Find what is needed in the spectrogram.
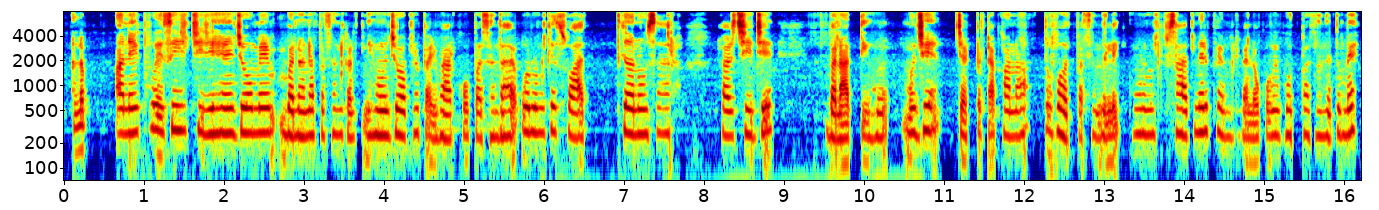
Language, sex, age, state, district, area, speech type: Hindi, female, 30-45, Madhya Pradesh, Ujjain, urban, spontaneous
